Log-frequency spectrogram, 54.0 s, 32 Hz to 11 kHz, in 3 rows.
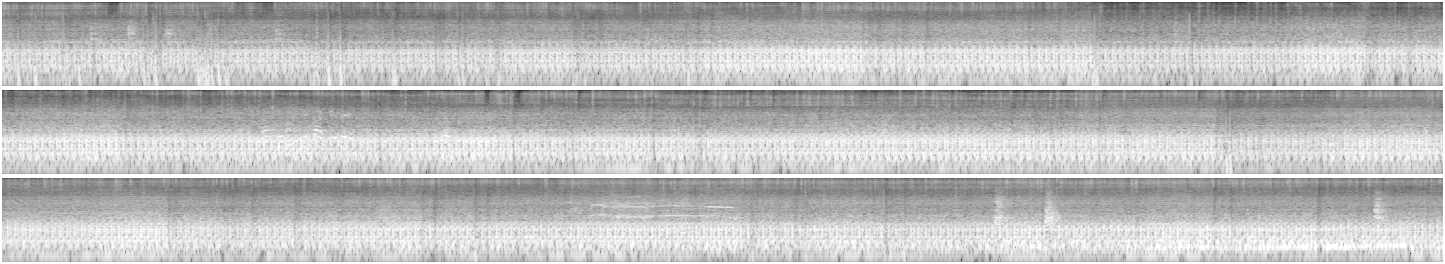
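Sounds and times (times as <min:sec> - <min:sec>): engine drone: 0:00.0 - 0:54.0
rooster crowing: 0:43.0 - 0:45.9
sharp clicks: 0:48.4 - 0:54.0.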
